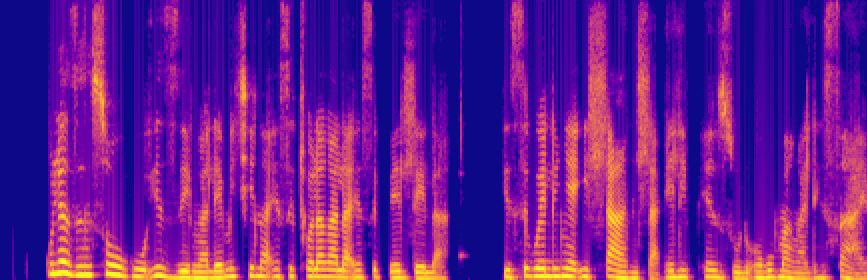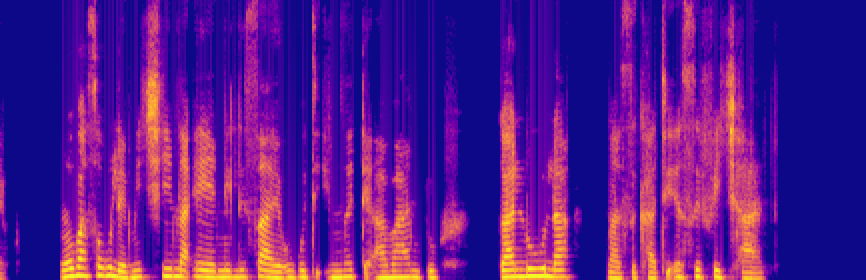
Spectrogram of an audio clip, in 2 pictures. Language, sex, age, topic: North Ndebele, female, 36-49, health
